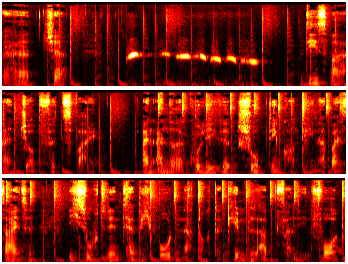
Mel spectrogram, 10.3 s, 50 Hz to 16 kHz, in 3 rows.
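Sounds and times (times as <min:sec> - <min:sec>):
speech: 0:00.1 - 0:00.8, 0:03.0 - 0:10.3
rhythmic low thumps: 0:00.7 - 0:10.3
person whistling a short melodic tune: 0:01.2 - 0:02.8.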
